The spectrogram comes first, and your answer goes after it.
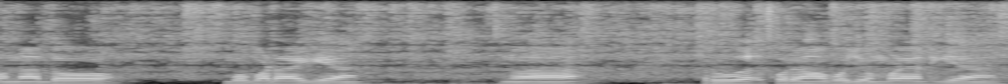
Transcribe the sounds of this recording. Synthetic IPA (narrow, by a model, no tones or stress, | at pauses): ɔnad̪ɔ | bɔbaɽaɡɛja | nɔwa | ɾuwəʔkɔɾɛɦɔ̃bɔd͡ʒɔmbaɽjat̪̚ɡɛja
